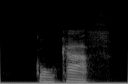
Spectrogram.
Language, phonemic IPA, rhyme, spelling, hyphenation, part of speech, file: Dutch, /kɔnˈkaːf/, -aːf, concaaf, con‧caaf, adjective, Nl-concaaf.ogg
- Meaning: concave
